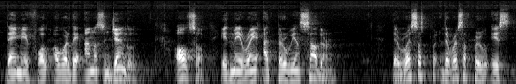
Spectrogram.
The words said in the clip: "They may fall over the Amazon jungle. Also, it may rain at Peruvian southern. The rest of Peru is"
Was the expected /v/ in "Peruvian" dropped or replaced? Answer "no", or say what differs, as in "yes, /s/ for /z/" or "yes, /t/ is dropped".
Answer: yes, /v/ is dropped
